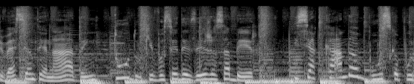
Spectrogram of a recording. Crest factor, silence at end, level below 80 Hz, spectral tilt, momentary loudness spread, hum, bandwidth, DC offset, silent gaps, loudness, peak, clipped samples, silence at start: 12 dB; 0 s; -24 dBFS; -5 dB/octave; 3 LU; none; 16.5 kHz; under 0.1%; none; -16 LUFS; -2 dBFS; under 0.1%; 0 s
